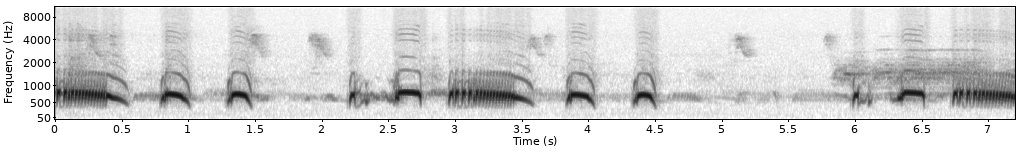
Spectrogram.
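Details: Spotted dove (Spilopelia chinensis) giving challenge or fighting coos: soft, hollow, arched coos in clusters of two to four notes, some drawn out, separated by short pauses.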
